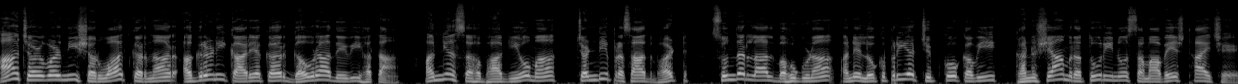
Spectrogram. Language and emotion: Gujarati, neutral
